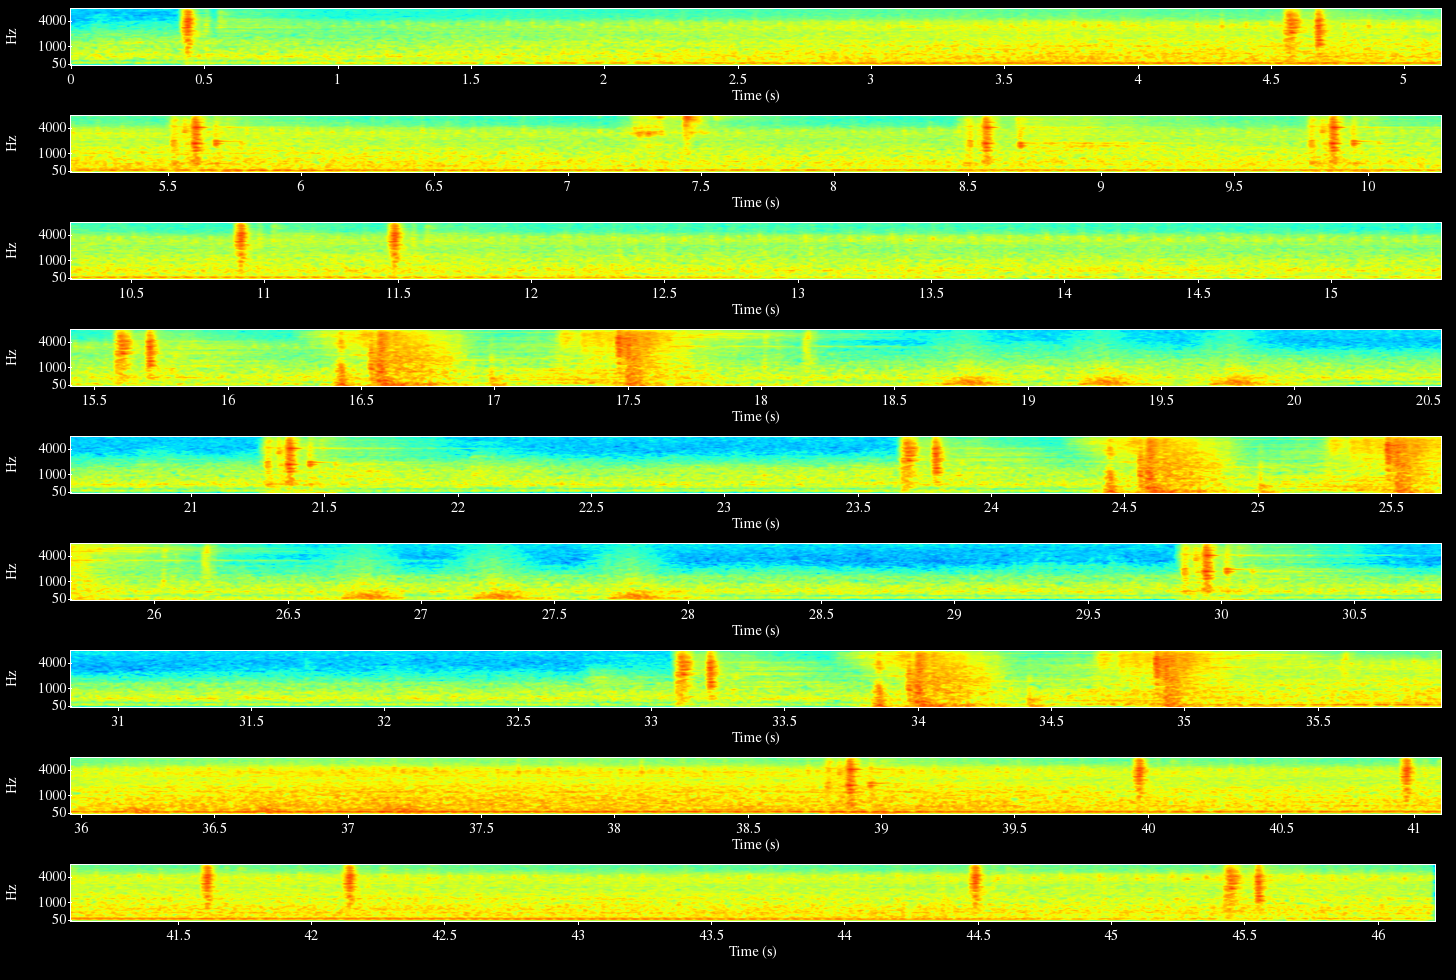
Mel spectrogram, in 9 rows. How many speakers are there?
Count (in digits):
0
